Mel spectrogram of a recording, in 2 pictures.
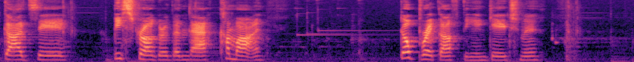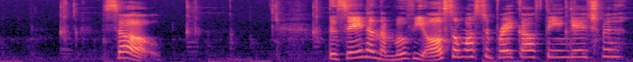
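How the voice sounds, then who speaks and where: Brief: a woman streamer, high and bright voice, excitable game reactions, faint music behind. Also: a little slow, pauses often. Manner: excitable, reacting loudly, joking. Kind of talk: casual game reaction chat.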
